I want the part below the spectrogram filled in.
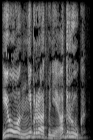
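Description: Бойкий подросток-маг, обидчивый и громкий, как его читает мужчина; голос приподнятый, очень подвижный по интонации, запись сухая и близкая. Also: male voice, high voice, animated, darkish tone, dry recording, studio quality, pitched above the performer's own voice. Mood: indignant. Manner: exclaiming, quick to take offence. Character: proud, indignant teenage boy apprentice mage.

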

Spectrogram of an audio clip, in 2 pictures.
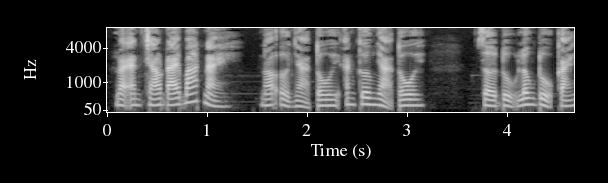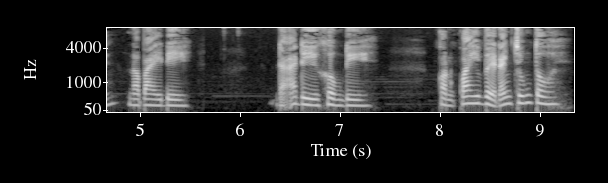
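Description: A woman's voice: warm tone, no room sound, studio quality, lightly acted. Woman reading as a cursing old grandmother. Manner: cursing, shrill scolding. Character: furious, foul-mouthed old grandmother.

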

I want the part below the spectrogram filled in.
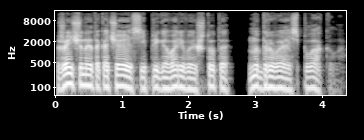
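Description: A man narrating a classic novel in a measured, steady audiobook reading. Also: low voice.

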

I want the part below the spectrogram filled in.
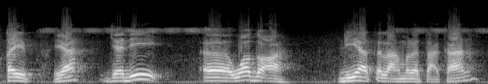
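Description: A man's voice: a little high, slow, a little mellow, lo-fi sound, a little hiss or hum. A man with an Indonesian accent teaching an Arabic lesson, repeating words and quizzing his students. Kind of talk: classroom lesson.

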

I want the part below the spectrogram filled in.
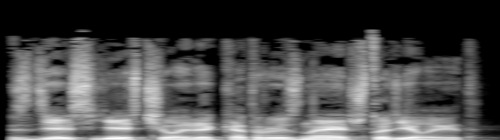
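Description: A man's voice: mid-range voice, expressive, fairly quick, fairly bright tone, pitched above the performer's own voice, lightly acted. A male audiobook reader voicing a stern, cold male official who speaks curtly and with command. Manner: curt and commanding.

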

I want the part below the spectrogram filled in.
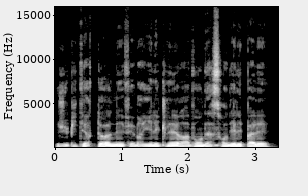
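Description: A sharp-witted young princess, arch and lightly mocking, her voice raised a little above a very dark, mellow base, as a male reader puts her on. She chides with knowing ease in a storybook reading. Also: sits low, moderate pace. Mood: teasing. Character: witty, teasing young royal princess.

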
